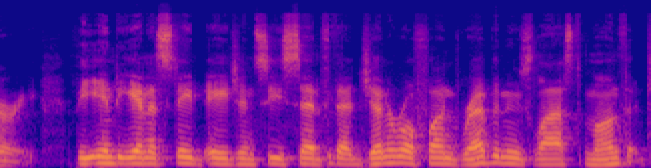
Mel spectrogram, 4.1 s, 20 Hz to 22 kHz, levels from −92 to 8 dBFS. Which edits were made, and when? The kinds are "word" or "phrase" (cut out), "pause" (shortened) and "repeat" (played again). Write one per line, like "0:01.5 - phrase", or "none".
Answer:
0:01.3 - word
0:02.0 - word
